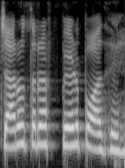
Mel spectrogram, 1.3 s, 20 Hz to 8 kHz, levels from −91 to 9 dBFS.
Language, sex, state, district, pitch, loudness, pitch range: Hindi, female, Jharkhand, Palamu, 310 Hz, -12 LUFS, 270-320 Hz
